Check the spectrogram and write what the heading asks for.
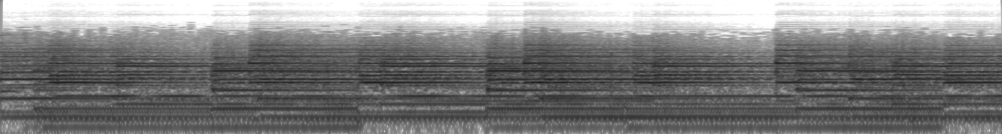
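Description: Church bells pealing, many bells sounding together in a loud, continuous clangour whose mix of pitches shifts every second or so.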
